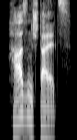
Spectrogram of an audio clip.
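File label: "Hasenstalls", German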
